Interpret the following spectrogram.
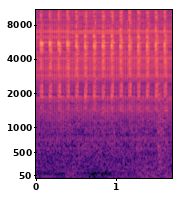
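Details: Toyota Soarer/SC400 1991-94 V8 on a bench test of a new automatic gearbox harness; injector 6 ticks crisply and evenly about nine times a second with no misses, firing normally.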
